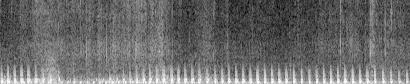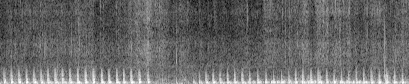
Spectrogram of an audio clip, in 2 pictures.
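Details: A guinea pig does a rumble strut, giving a low, rapid, vibrating rumble, a steady purring buzz with a brief break.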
